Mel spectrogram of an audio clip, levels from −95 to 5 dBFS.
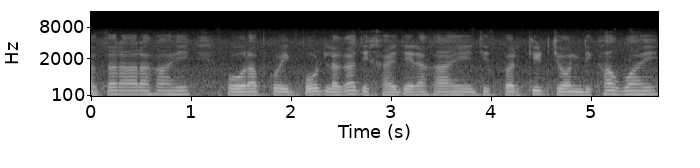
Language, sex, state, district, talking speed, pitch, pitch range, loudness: Hindi, male, Uttar Pradesh, Budaun, 200 wpm, 130 Hz, 125-150 Hz, -31 LUFS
